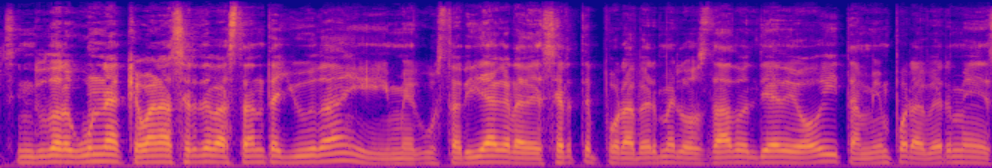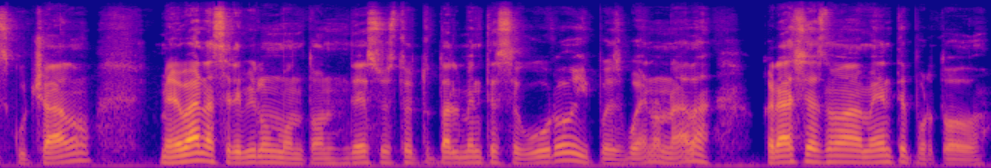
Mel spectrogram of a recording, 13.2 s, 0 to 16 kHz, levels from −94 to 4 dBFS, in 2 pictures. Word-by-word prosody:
Sin 130 0 -6
duda 140 +3 +4
alguna, 145 +1 +3
que 125 - +3
van 135 +1 +6
a 135 - +5
ser 135 0 +5
de 145 - +1
bastante 135 0 +4
ayuda, 140 +6 -1
y 115 -8 -5
me 110 0 -5
gustaría 115 +4 0
agradecerte, 125 -1 +1
por 115 0 -4
habérmelos 115 -1 -2
dado, 125 +2 +1
el 120 - -8
día 130 0 +1
de 120 -1 -1
hoy, 150 +5 -1
y - - -9
también, 115 +4 -6
por - - -4
haberme 120 +3 -4
escuchado. 105 - -2 0.4
Me 130 +3 +3
van 160 +1 +8
a 150 - +3
servir 130 +1 +3
un 130 -1 -5
montón, 110 -1 -9
de 120 - -2
eso 125 0 +1
estoy 120 +1 -5
totalmente 120 +2 -6
seguro 130 +10 -2
y, 135 - -6
pues, 100 -2 -9
bueno, - - -7
nada. - - -5 0.3
Gracias 135 +1 +3
nuevamente 135 -1 -2
por 105 -2 -15
todo. 95 -2 -9
125 Hz, 205 wpm, -24 LUFS, 115-135 Hz, 0.4 s, van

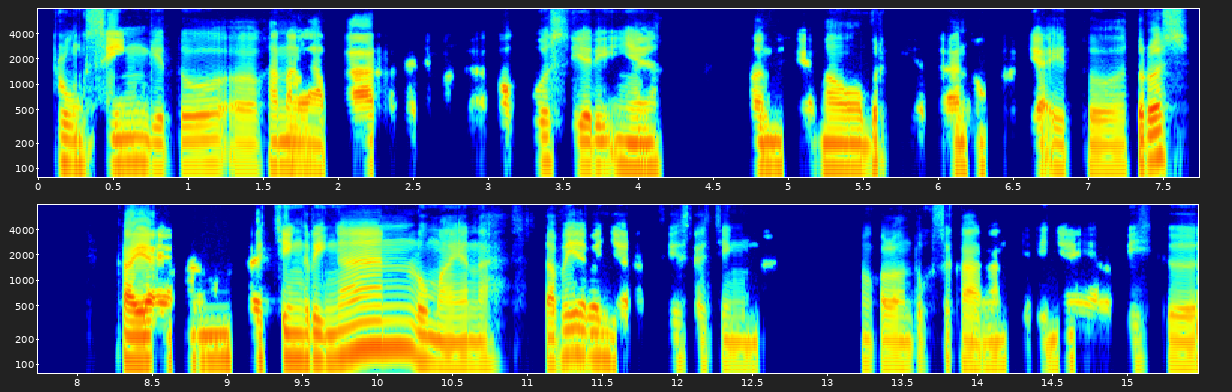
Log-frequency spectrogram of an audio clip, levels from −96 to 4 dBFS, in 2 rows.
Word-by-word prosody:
rungsing 110 0 +1 0.2
gitu, 105 - -4 0.3
eee, 100 -1 -2
karena 105 -1 +1
lapar, 100 +2 +3 0.2
dan - - -12
emang - - -23
gak - - -14
fokus 120 -1 -3
jadinya, 105 -1 +1 0.7
kalo 105 - 0
misalnya 100 -1 -6
mau 100 0 +4
berkegiatan 100 +1 -3
mau - - -5
bekerja - - -4
itu. 95 - -8 0.3
Terus 130 +2 +6 0.8
kayak 110 0 +10
emang 110 +1 -3 0.2
stretching 115 +1 +1
ringan 160 +8 +3
lumayan 95 -4 +1
lah, 90 - -8 0.3
tapi 130 +2 +3
kadang 120 -2 +2
jarang - - -6
sih - - -13
stretching 95 -1 -9
ringan. 90 - -11 0.5
Nah, 100 - -8
kalo 95 0 -2
untuk - - -11
sekarang, 90 -1 -3 0.2
jadinya 100 +3 -10
ya - - -7
lebih 95 0 -15
ke 95 - -4
105 Hz, 145 wpm, -22 LUFS, 95-115 Hz, 0.8 s, kayak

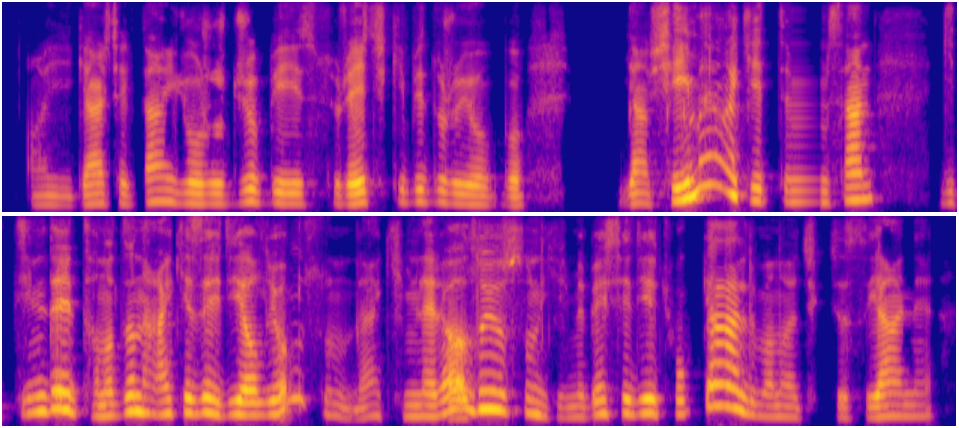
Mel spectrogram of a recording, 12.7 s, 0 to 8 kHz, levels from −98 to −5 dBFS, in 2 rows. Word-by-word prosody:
Ay, 125 -1 -17
gerçekten 140 +4 -6
yorucu 145 +1 -4
bir 140 -1 -3
süreç 140 +1 0
gibi 165 -1 -10
duruyor 135 -6 -5
bu. 120 0 -6 0.7
Ya, 145 0 -4
şeyi 180 +9 +6
merak 280 - +2
ettim 160 -2 -7
sen 190 +6 +1 0.4
gittiğinde 205 - +2
tanıdığın 165 +8 +1
herkese 200 +1 +1
hediye 180 0 +4
alıyor 175 +2 +2
musun? 175 - -12
Ya 160 +3 -13
kimleri 155 0 -3
alıyorsun? 235 -7 +4
25 165 +8 -8
hediye 195 0 +3
çok 190 0 -10
geldi 280 - +3
bana 155 -1 -10
açıkçası, 145 0 -15
yani. 160 +1 -3
160 Hz, 135 wpm, -23 LUFS, 145-195 Hz, 0.7 s, şeyi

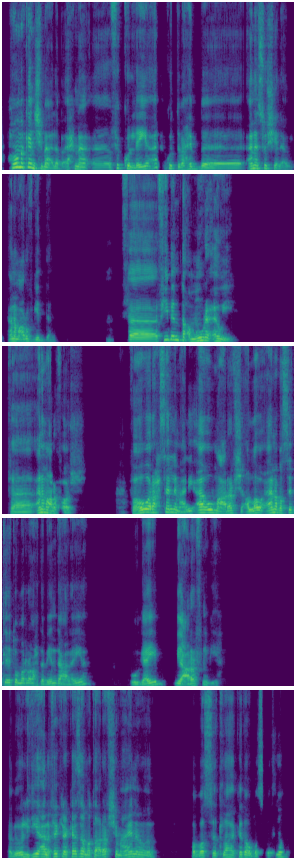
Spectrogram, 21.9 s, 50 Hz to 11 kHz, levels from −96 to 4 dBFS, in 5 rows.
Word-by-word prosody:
هو 255 - +10
ما 270 - +9
كانش 255 -11 +4
مقلب 105 -8 -2
إحنا 150 -5 -2 0.4
آآ، - - -6
في 210 - -3
الكُلّية 170 - 0
أنا 255 - -2
كنت 185 0 -4
باحب 145 +1 -4
آآ، - - -1
أنا 195 - +3
Social 190 0 -4
أوي، - - -16
أنا - - +1
معروف - - -2
جدًا. - - -9 0.9
امم، 110 - -29
ف - - -6 0.5
فيه 230 - 0
بنت 230 -2 +2
أمورة 180 +8 +3
أوي 140 - -3 0.9
ف - - -7
أنا 110 - 0
ما 180 - +4
أعرفهاش، - - -3 0.6
فهو 205 - +6
راح 195 -1 +4
سلِّم 200 -3 +1
عليها 140 +2 -3
أو 180 0 +7
ما 150 -5 0
أعرفش 145 +6 0
الله 165 +8 +3
أنا 195 - +4
بصّيت 165 +2 -2
لقيتُه 155 +1 -1
مرّه 140 0 -3
واحدة 135 0 -6
بينده 130 +4 -3
عليَّ، 195 +8 -6 0.6
وجاي 115 - 0 0.2
بيعرّفني 130 -6 +1
بيها. - - -19 1.2
فبيقول 145 +4 -1
لي 150 - -2
دي 175 +5 +3
على 165 -2 +1
فكرة 180 -2 +1
كذا 175 +2 +1
ما 145 - 0
تعرفش 155 +3 -2
معانا، 155 +2 -2 0.6
فبصّيت 125 +1 -2
لها 145 -1 -2
كده 155 +3 -1
وبصّيت - - -6
له 150 0 0
155 Hz, 165 wpm, -26 LUFS, 135-185 Hz, 1.2 s, هو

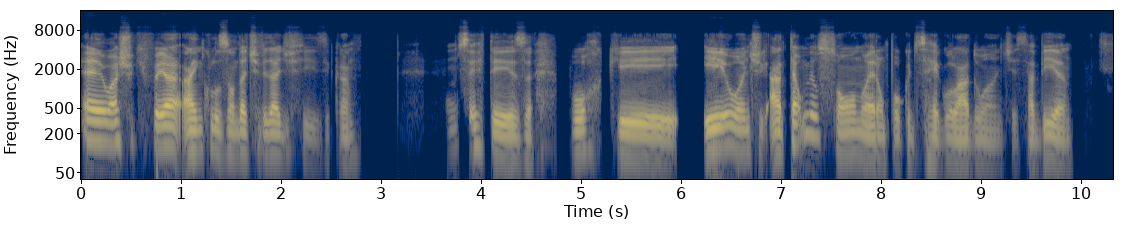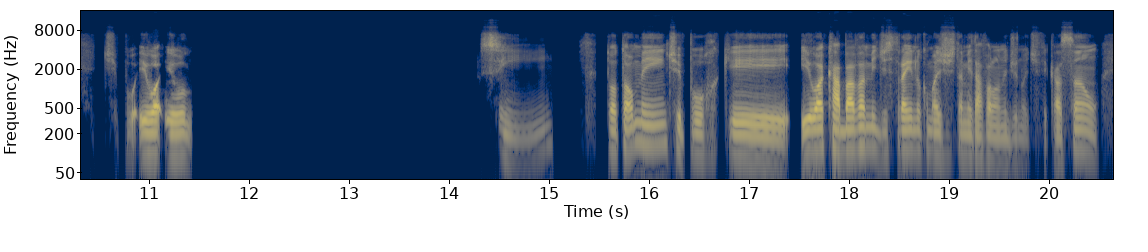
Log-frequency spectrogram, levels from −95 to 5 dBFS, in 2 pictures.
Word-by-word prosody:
É, 160 -1 +7
eu 150 -1 +3
acho 150 +1 +3
que - - -13
foi 135 - +3
a 135 - +7
a 115 - +6
inclusão 115 -2 -3
da 110 - +2
atividade 100 -2 -2
física. 85 0 -11 0.9
Com 115 +2 -21
certeza. 95 -8 -1 0.4
Porque 100 -5 -1 0.2
eu 125 +2 +3
antes 115 0 -3
até 110 +7 +3
o - - -6
meu 200 -2 -5
sono 105 - -2
era 90 - +2
um 90 - -8
pouco 85 0 -11
desregulado 85 -1 -3
antes, 75 -1 -13
sabia. 80 0 -3 0.6
Tipo - - -11
eu 105 0 +5
ah, - - +7
eu 105 -2 -1 2.9
sim. 95 +7 -6 0.5
Totalmente, 135 +5 0
porque 95 -4 -2
eu 120 +1 +6
acabava 120 +1 +6
me 125 0 -4
distraindo, 115 +1 +1
como 110 -1 -7
a - - 0
gente 95 - -2
também 100 -2 -6
tá 90 - +1
falando 85 -1 -5
de 90 +2 -13
notificação, 115 +7 -4
105 Hz, 130 wpm, -25 LUFS, 90-120 Hz, 2.9 s, É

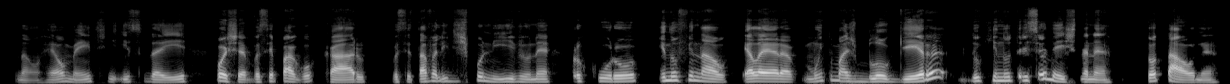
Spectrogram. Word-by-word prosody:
Não, 95 -2 -14
realmente 115 +4 -7
isso 120 +2 -12
daí, 115 +1 -3 0.3
poxa, 135 -8 +2
você 120 +6 -5
pagou 130 +2 -1
caro, 110 +2 +1 0.2
você 115 +2 -9
estava 130 +5 0
ali 145 -2 -3
disponível, 130 -3 -4
né, 120 +1 -2 0.2
procurou, 145 0 0 0.2
e 170 - -1
no 185 - +3
final, 150 - 0
ela 135 +2 +7
era 130 -3 +5
muito 155 +10 -7
mais 145 -6 -1
blogueira 130 - +4
do 175 -7 -4
que 175 +3 -4
nutricionista, 175 - 0
né, 110 -2 -2 0.4
total, 105 -9 +3
né. 100 0 -7
130 Hz, 135 wpm, -22 LUFS, 115-150 Hz, 0.4 s, ela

